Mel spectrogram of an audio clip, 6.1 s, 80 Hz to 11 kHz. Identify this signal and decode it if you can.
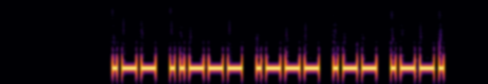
Morse code, heard as a keyed tone, about 21 wpm, 700 Hz. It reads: W2JWP
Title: USA Call Signs - 5 Characters - 20wpm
